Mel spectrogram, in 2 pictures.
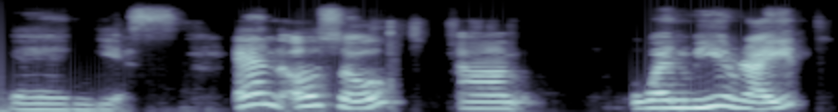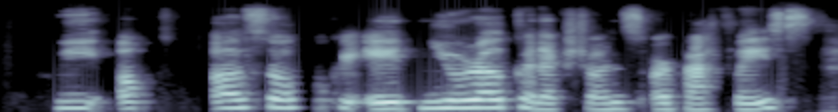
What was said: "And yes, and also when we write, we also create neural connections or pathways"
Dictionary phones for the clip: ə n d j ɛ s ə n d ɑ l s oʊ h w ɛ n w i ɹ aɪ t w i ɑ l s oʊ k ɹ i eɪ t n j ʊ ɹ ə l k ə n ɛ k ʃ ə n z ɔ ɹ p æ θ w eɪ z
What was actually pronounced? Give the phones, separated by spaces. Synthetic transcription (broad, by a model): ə n d j ɛ s ə n d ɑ l s oʊ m w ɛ n w i ɹ aɪ t w i ɑ l s oʊ k ɹ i eɪ t n j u ɹ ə l k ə n ɛ k ʃ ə n s ɔ ɹ p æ θ w eɪ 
